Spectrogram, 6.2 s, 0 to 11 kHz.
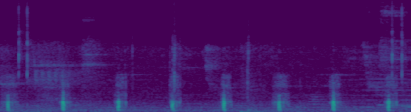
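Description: Regular sharp tapping beats, about 73 a minute, heard under the cuff: Korotkoff sounds in severe hypertension, reading 212/132 mmHg.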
